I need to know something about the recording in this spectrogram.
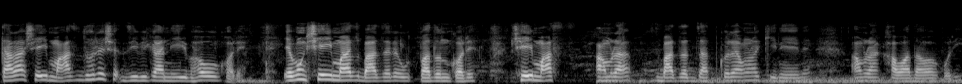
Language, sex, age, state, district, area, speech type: Bengali, male, 30-45, West Bengal, Birbhum, urban, spontaneous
